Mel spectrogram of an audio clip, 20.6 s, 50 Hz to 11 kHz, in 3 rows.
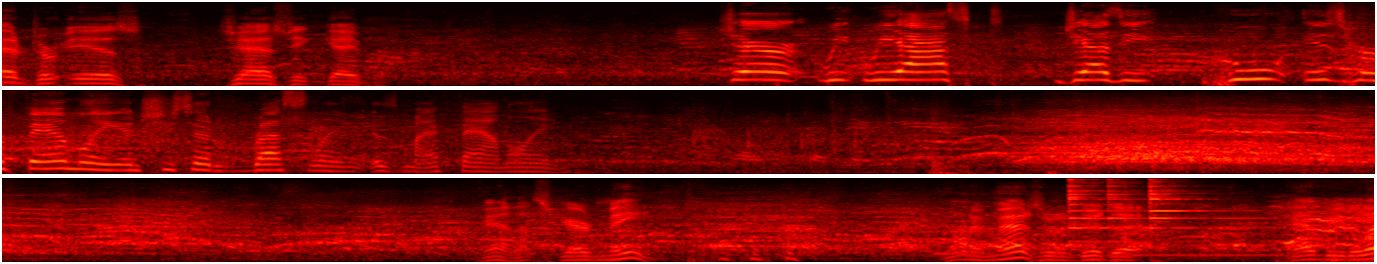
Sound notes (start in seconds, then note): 14.3 cheers and applause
